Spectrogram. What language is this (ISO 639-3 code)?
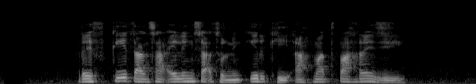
jav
